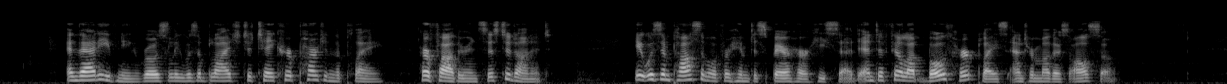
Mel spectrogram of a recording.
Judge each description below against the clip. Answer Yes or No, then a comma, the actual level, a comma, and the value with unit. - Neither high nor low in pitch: Yes, medium, 160 Hz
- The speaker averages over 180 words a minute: Yes, average, 190 wpm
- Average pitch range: No, wide, 5.8 semitones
